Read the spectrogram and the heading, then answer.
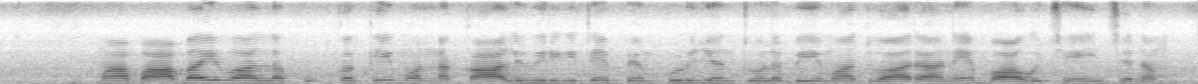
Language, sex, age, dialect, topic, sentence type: Telugu, female, 25-30, Telangana, banking, statement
